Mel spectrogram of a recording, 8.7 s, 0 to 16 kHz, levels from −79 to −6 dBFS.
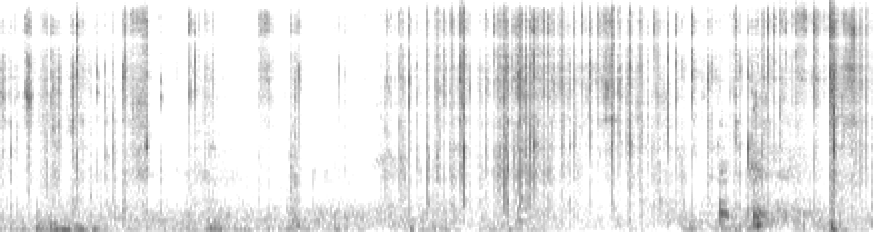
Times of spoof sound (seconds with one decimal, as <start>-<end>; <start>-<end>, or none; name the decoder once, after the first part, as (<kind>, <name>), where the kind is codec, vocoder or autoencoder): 0.0-8.7 (codec, SNAC)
